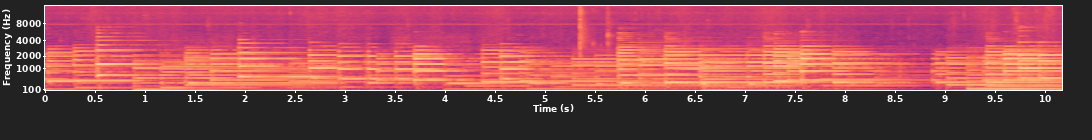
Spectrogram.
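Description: Background piano music: sustained chords under a melody, playing steadily, with a brief drop in level about nine seconds in.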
